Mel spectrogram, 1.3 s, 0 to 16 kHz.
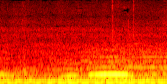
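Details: Cattle at the Kontes Sapi APPS IPB 2022 cattle contest, arriving by truck from the Bimasakti stable. A single steady, level, nasal moo holds for about a second over a continuous low engine hum.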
